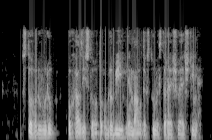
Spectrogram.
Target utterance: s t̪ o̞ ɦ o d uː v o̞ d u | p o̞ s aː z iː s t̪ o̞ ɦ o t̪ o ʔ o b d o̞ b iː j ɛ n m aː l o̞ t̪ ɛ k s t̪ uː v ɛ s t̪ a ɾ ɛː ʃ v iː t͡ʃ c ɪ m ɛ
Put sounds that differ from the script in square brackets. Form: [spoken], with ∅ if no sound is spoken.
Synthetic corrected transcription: s t̪ o̞ ɦ o d uː v o̞ d u | p o̞ [x] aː z iː s t̪ o̞ ɦ o t̪ o ʔ o b d o̞ b iː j ɛ n m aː l o̞ t̪ ɛ k s t̪ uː v ɛ s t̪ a ɾ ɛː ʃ v [ɛː] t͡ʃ c ɪ [ɲ] ɛ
